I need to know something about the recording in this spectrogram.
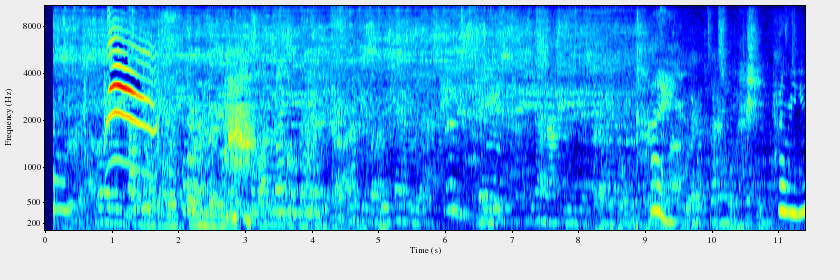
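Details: Two-week-old orphaned orange-yellow male kitten, one of three siblings found at a college after the mother was killed by coyotes, crying with a high rising meow near the start and soft cries later, while people talk throughout.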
